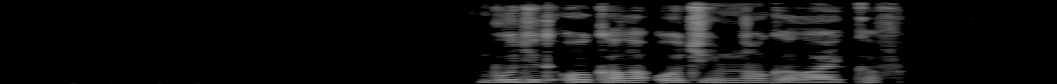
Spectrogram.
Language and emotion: Russian, neutral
